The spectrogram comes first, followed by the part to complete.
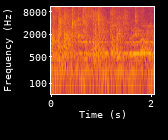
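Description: Live band's amplified instruments sounding on stage before a song: a steady held tone comes in about halfway through over a low hum, with scattered taps and crowd noise.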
